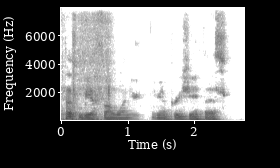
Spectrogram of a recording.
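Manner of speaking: flat, dry sarcastic aside. Introducing the next lesson problem to students: sarcastic. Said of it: "I say with sarcasm".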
